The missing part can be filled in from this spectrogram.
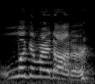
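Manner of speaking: proud parents. Retold or imitated. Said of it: "They're like".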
